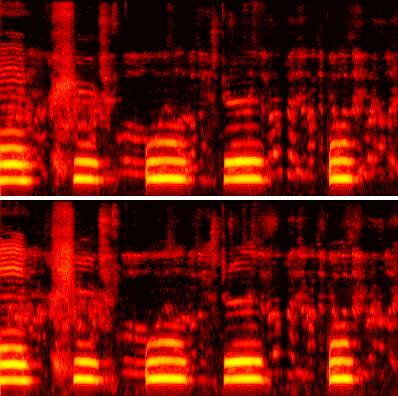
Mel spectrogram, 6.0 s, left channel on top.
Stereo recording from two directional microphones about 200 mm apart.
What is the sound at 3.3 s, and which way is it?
Female singing, 25° right (ahead or behind).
